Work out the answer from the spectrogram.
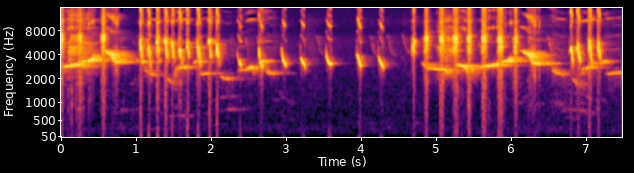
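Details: Magpie-robin song, played in the morning to lure other magpie-robins into singing: loud varied whistles and buzzy warbles, with bursts of quick repeated clicking notes.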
